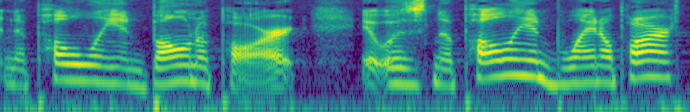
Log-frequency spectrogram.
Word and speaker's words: Bonaparte: difference in that but Bonaparte is the french spelling and pronunciation of his name bueno parte is the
